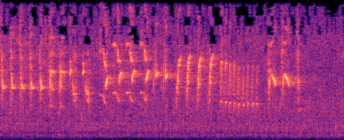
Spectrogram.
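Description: Red Siskin song: a fast, continuous run of high, thin twittering notes and brief buzzy trills, varied and not very musical, with no pauses.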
